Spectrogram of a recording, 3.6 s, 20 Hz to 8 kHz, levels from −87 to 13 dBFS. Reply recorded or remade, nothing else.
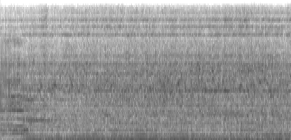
remade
